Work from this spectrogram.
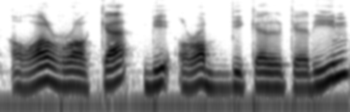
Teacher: Gha is heavy and ra is heavy.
